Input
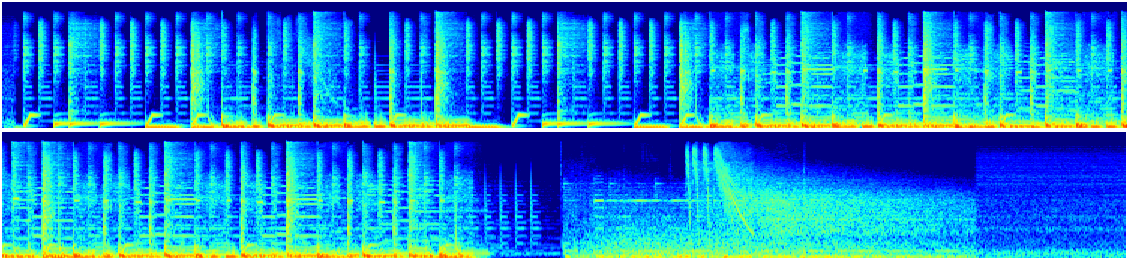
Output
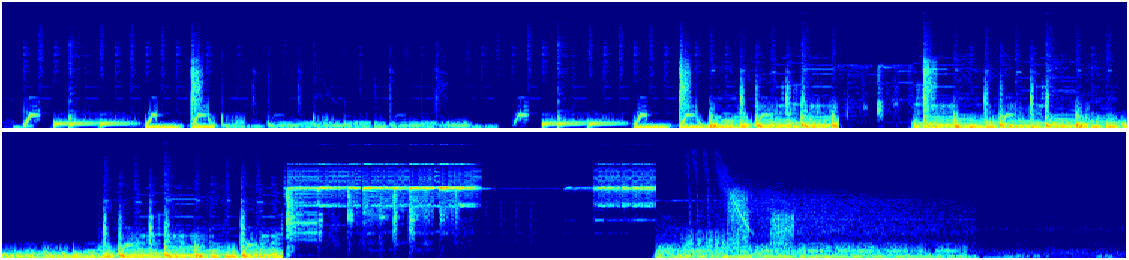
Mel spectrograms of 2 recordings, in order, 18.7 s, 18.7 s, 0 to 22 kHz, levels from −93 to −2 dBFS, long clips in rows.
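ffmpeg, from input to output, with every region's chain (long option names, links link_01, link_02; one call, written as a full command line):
ffmpeg -i in.wav -filter_complex "[0:a]asettb=1/sr,asplit=3[link_01][link_02][link_03];[link_01]atrim=end=1.774[link_04];[link_02]atrim=start=1.77:end=4.32,asetpts=PTS-STARTPTS,afade=type=in:duration=0.004:curve=qsin,afade=type=out:start_time=2.546:duration=0.004:curve=qsin,highpass=79,lowshelf=frequency=360:gain=-11.5,acompressor=threshold=-40dB:ratio=4:attack=3.2:release=140:knee=1:detection=peak[link_05];[link_03]atrim=start=4.316[link_06];[link_04][link_05]acrossfade=duration=0.004:curve1=hsin:curve2=qsin[link_07];[link_07][link_06]acrossfade=duration=0.004:curve1=qsin:curve2=hsin,asettb=1/sr,asplit=3[link_08][link_09][link_10];[link_08]atrim=end=6.964[link_11];[link_09]atrim=start=6.96:end=7.59,asetpts=PTS-STARTPTS,afade=type=in:duration=0.004:curve=qsin,afade=type=out:start_time=0.626:duration=0.004:curve=qsin,highpass=frequency=280:width=0.5412,highpass=frequency=280:width=1.3066,lowpass=frequency=2600:width_type=q:width=0.5098,lowpass=frequency=2600:width_type=q:width=0.6013,lowpass=frequency=2600:width_type=q:width=0.9,lowpass=frequency=2600:width_type=q:width=2.563,afreqshift=-3000[link_12];[link_10]atrim=start=7.586[link_13];[link_11][link_12]acrossfade=duration=0.004:curve1=hsin:curve2=qsin[link_14];[link_14][link_13]acrossfade=duration=0.004:curve1=qsin:curve2=hsin,asettb=1/sr,asplit=3[link_15][link_16][link_17];[link_15]atrim=end=9.284[link_18];[link_16]atrim=start=9.28:end=10.18,asetpts=PTS-STARTPTS,afade=type=in:duration=0.004:curve=qsin,afade=type=out:start_time=0.896:duration=0.004:curve=qsin,acompressor=threshold=-32dB:ratio=3:attack=3.2:release=140:knee=1:detection=peak,lowpass=frequency=150:width_type=q:width=1.7[link_19];[link_17]atrim=start=10.176[link_20];[link_18][link_19]acrossfade=duration=0.004:curve1=hsin:curve2=qsin[link_21];[link_21][link_20]acrossfade=duration=0.004:curve1=qsin:curve2=hsin,asettb=1/sr,asplit=3[link_22][link_23][link_24];[link_22]atrim=end=11.714[link_25];[link_23]atrim=start=11.71:end=14.82,asetpts=PTS-STARTPTS,afade=type=in:duration=0.004:curve=qsin,afade=type=out:start_time=3.106:duration=0.004:curve=qsin,highpass=frequency=110:poles=1,asubboost=boost=9:cutoff=200,lowpass=frequency=3100:width_type=q:width=0.5098,lowpass=frequency=3100:width_type=q:width=0.6013,lowpass=frequency=3100:width_type=q:width=0.9,lowpass=frequency=3100:width_type=q:width=2.563,afreqshift=-3600[link_26];[link_24]atrim=start=14.816[link_27];[link_25][link_26]acrossfade=duration=0.004:curve1=hsin:curve2=qsin[link_28];[link_28][link_27]acrossfade=duration=0.004:curve1=qsin:curve2=hsin,highshelf=frequency=2800:gain=-8.5,afwtdn=0.0141,volume=-7.5dB" out.wav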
